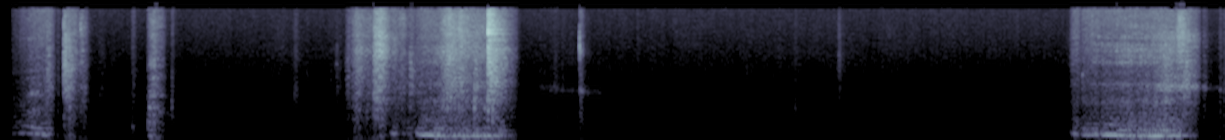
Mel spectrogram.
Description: Deep sleep dog... Snoring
